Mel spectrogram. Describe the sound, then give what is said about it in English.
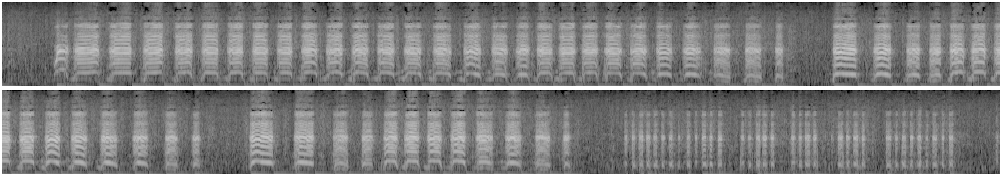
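Loud imitated duck quacks from a duck call, blown in fast, steady runs of many raspy notes, broken by a few short pauses, with a softer, looser series at the end; duck calling as done near the Mertazine River at Fontana, Kansas. “Here's duck calling as done near the Mertazine River at Fontana, Kansas.”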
